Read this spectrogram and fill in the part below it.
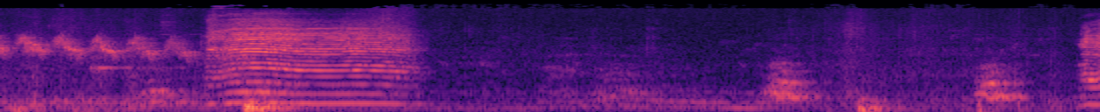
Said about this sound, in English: Look at all these baby sheep.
